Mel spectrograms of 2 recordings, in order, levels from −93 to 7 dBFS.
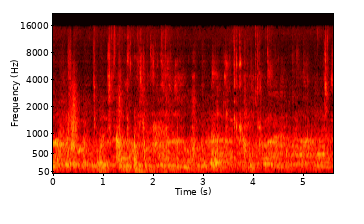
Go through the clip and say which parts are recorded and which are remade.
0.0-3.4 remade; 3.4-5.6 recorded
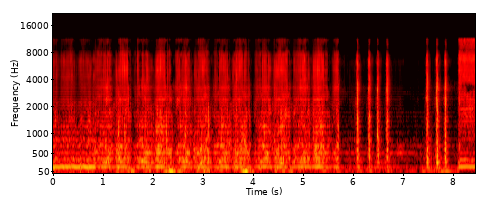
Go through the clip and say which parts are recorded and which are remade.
0.0-8.5 remade

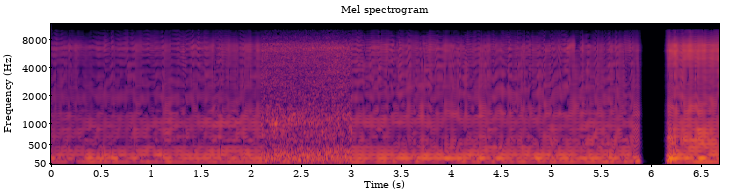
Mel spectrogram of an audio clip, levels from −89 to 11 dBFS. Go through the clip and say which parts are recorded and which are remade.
0.0-2.1 remade; 2.1-3.0 recorded; 3.0-6.7 remade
